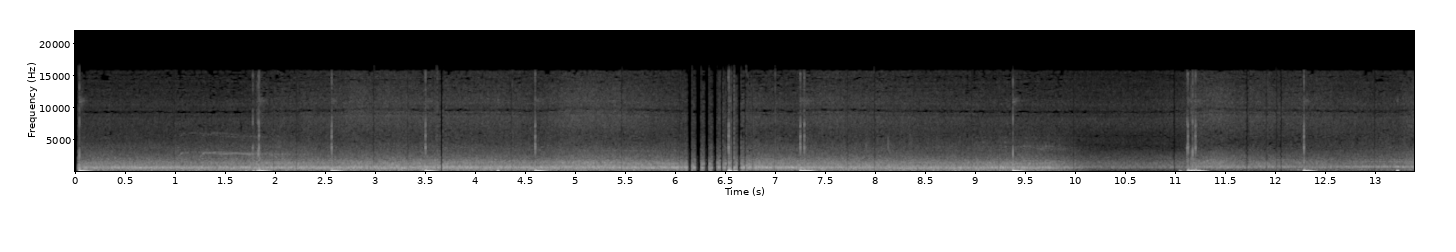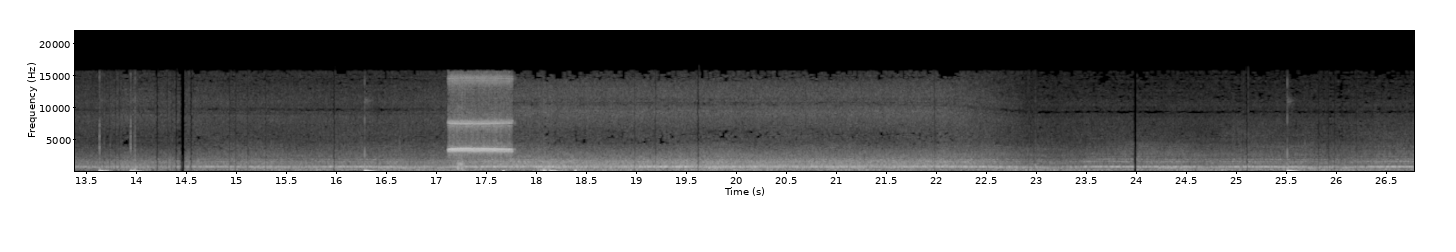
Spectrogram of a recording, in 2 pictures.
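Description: A football is kicked with dull thuds, again and again.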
